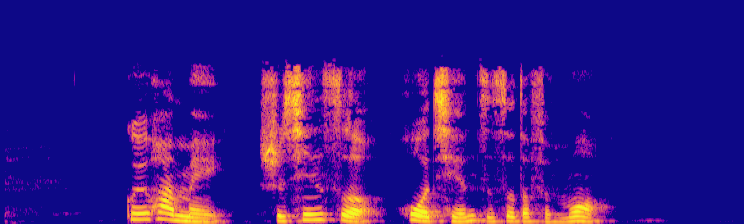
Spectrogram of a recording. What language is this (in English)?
Chinese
